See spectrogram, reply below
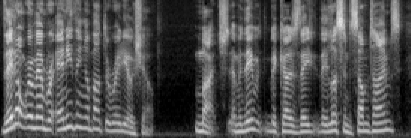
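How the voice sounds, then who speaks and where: Man, radio host, forceful bright voice, slightly high pitch, dry close sound, casual halting talk. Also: dry recording.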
